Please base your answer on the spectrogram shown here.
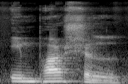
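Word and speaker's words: impartial: influential ইনফ্লুয়ে influential নিরপেক্ষ ইম্পার্শাল ইম্পার্শাল মধ্যের সিলেবলে জোর পড়বে সে কারণে প এর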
